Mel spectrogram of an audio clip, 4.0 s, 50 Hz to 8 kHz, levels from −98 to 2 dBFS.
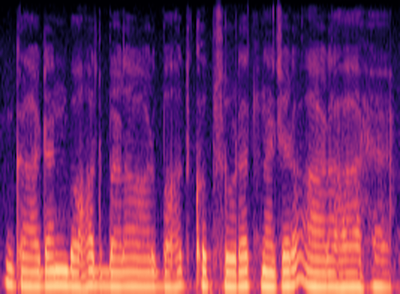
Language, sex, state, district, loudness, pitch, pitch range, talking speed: Hindi, male, Jharkhand, Ranchi, -14 LUFS, 140 Hz, 140-150 Hz, 150 wpm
